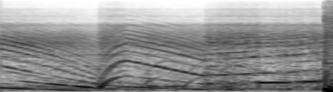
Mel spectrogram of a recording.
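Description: A power drill whirring against electric guitar strings produces distorted, swooping notes that slide up and down in pitch, ending in a sudden loud burst. No one speaks.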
